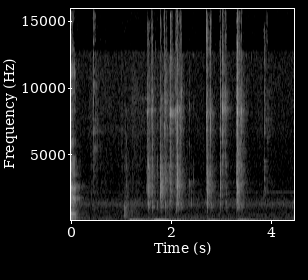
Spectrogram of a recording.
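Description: Faint, irregular clicking of computer keys, starting about a second in, with a soft low thud under some of the clicks.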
